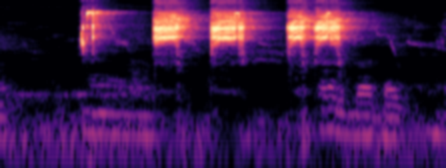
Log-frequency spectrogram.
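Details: Black francolin calling with a thin rising lead note, then three strong raspy bursts, the final one doubled, and soft low sounds underneath.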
